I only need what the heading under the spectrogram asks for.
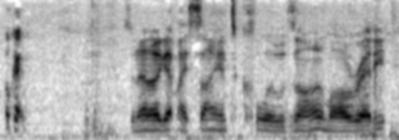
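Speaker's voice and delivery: normal talking voice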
